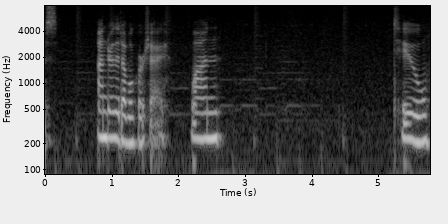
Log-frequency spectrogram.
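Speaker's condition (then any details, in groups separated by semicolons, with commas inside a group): No condition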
